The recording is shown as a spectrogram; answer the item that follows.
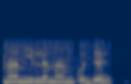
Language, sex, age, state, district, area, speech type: Tamil, female, 18-30, Tamil Nadu, Coimbatore, rural, conversation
